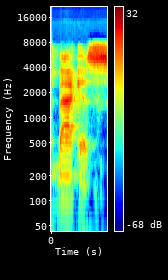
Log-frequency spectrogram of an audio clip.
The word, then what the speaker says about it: Bacchus: name Tim bockius patches um his name is Bacchus they used to celebrate orgy kind of things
